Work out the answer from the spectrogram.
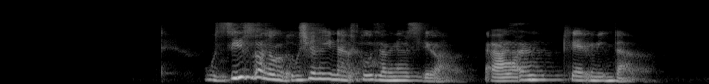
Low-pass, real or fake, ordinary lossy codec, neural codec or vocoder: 7.2 kHz; fake; AAC, 48 kbps; codec, 16 kHz, 1 kbps, FreqCodec, larger model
